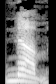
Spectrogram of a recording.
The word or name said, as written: numb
